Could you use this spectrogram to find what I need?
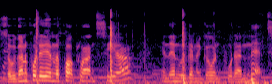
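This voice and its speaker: A man speaks at a moderate pace over loud background music. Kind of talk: casual vlog chat. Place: garden.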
